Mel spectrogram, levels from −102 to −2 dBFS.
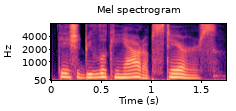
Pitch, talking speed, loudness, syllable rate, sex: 170 Hz, 240 wpm, -17 LUFS, 5.4 syllables/s, female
